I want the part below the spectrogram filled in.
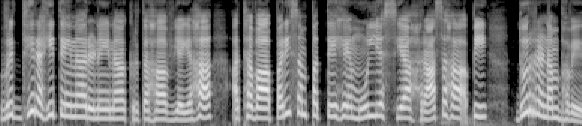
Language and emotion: Sanskrit, neutral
